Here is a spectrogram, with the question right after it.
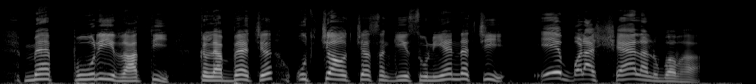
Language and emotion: Dogri, happy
